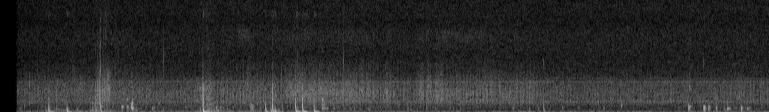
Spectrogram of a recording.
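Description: Low gurgles and bubbling rumbles in short bursts, then quieter trickling sounds; ordinary stomach rumbling.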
